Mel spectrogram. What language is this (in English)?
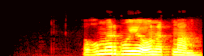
Bashkir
